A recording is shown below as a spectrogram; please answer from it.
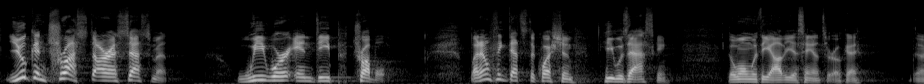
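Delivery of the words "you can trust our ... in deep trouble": slower, a bit higher insistent fisherman; lightly voiced Peter, slow and emphatic; Peter from The Chosen. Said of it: "I see Peter on The Chosen".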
